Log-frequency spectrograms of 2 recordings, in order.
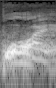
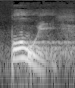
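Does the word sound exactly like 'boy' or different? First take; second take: like boy; different. First: The word sounds exactly like 'boy'. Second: The word does not sound like 'boy'. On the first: The speaker calls it wrong. "not boy out there ringing the bell" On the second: The speaker calls it right. "the correct pronunciation is buoy"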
